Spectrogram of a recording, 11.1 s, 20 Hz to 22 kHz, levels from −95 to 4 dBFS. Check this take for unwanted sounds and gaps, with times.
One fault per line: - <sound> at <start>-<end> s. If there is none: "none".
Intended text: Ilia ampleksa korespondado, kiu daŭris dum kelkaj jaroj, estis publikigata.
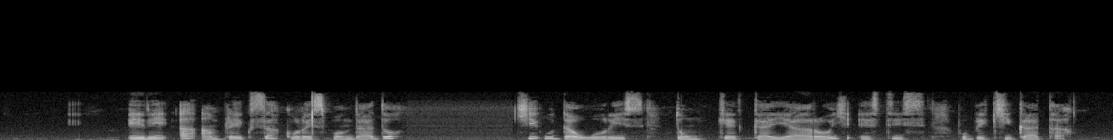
none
